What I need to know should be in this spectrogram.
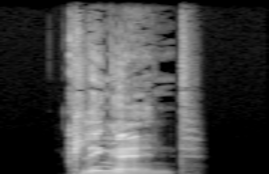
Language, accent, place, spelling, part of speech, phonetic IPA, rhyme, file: German, Germany, Berlin, klingelnd, verb, [ˈklɪŋl̩nt], -ɪŋl̩nt, De-klingelnd.ogg
- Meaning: present participle of klingeln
